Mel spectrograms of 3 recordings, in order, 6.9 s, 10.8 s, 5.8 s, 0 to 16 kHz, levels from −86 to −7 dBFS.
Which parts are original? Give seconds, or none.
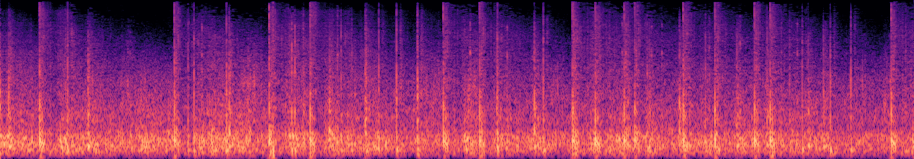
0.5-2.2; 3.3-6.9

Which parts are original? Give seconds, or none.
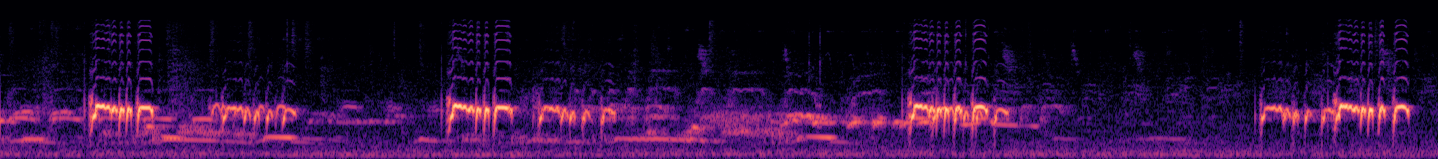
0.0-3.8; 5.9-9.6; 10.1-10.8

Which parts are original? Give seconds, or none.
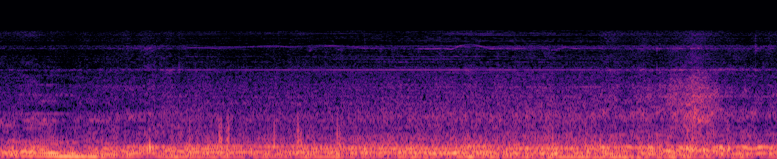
1.4-4.5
